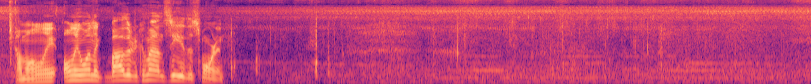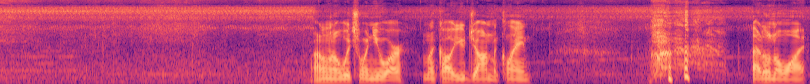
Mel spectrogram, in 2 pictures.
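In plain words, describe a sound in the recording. A bison tears and chews grass close by.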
